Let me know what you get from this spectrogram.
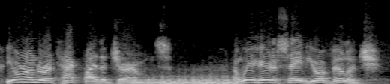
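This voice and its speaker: A man's voice: a little high, sing-song, moderate pace. A man playing a plain-spoken, commanding American army sergeant in a 1970s radio drama. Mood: indignant. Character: American army sergeant, reasonable, reluctant drafted soldier. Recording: dull, noisy old radio broadcast.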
